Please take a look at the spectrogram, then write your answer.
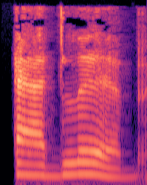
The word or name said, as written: adlibber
